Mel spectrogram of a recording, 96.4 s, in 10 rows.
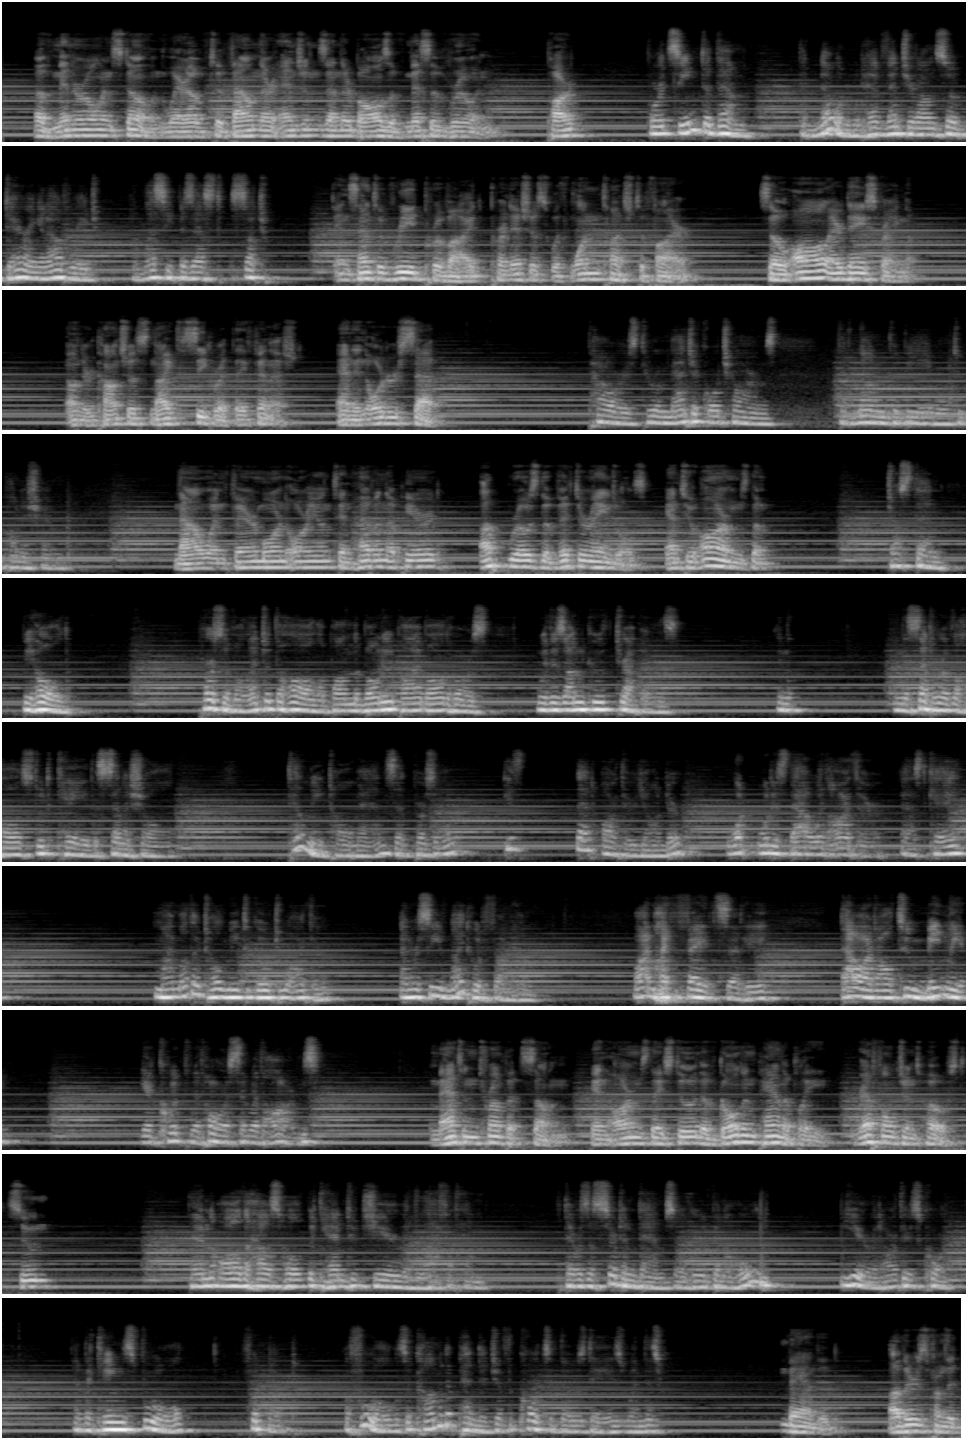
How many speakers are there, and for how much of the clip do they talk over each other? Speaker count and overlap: two, no overlap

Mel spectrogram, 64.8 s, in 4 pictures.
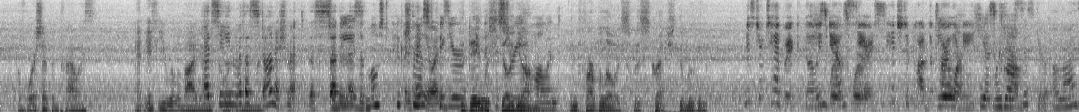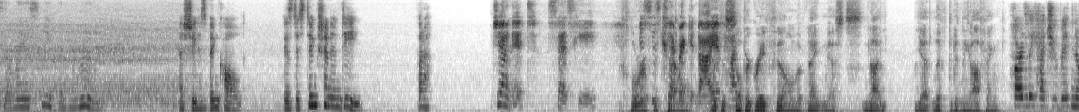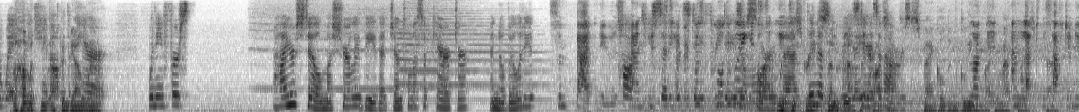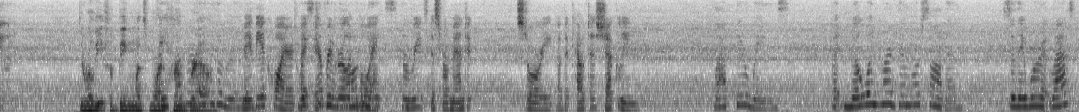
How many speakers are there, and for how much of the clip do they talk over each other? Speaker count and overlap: seven, about 35%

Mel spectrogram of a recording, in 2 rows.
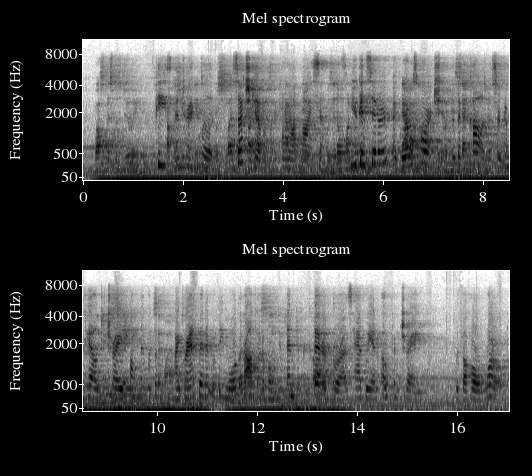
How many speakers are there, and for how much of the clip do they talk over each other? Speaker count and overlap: two, about 66%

